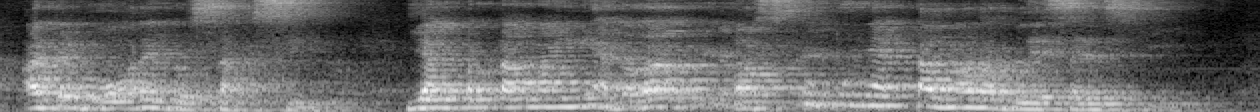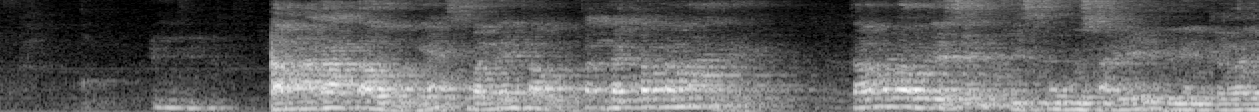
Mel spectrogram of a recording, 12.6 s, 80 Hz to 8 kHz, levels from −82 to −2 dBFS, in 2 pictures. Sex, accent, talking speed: male, Indonesian, 125 wpm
